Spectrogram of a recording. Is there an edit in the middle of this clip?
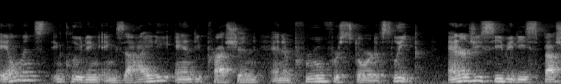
yes; 1 cut; at 2.7 s

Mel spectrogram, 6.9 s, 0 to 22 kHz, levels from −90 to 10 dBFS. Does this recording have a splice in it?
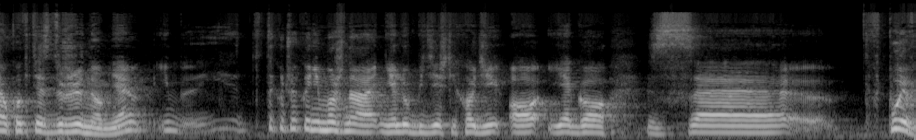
no; 0 cuts

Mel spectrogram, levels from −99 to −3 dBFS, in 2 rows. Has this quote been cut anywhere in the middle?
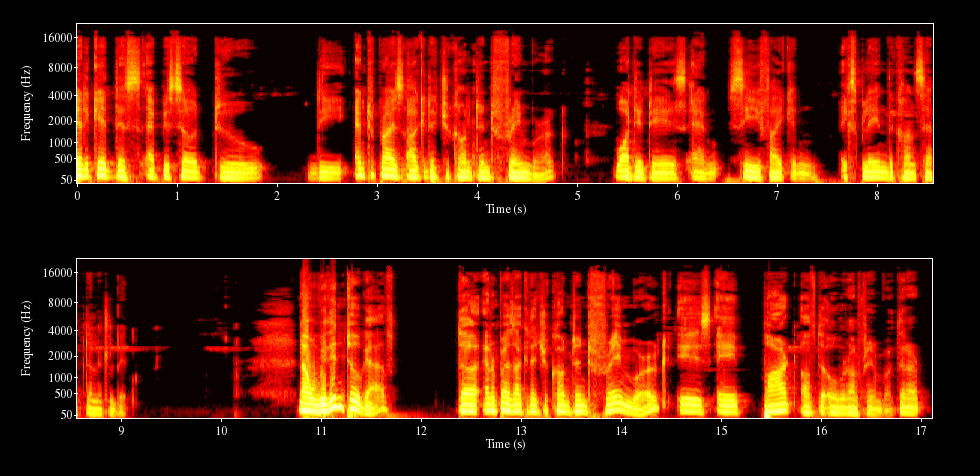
no; 0 cuts

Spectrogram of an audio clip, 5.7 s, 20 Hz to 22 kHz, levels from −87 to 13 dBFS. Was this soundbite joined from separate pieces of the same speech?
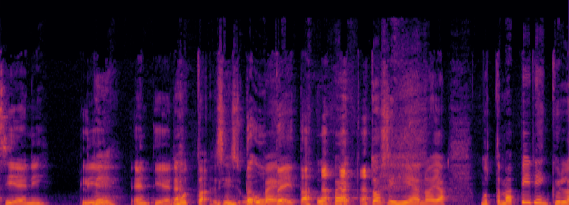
no; 0 cuts

